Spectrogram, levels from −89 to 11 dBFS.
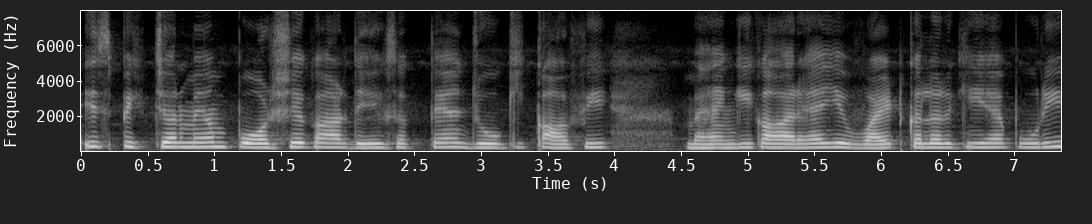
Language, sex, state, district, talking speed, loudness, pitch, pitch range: Hindi, female, Delhi, New Delhi, 170 wpm, -17 LUFS, 235 Hz, 225-250 Hz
